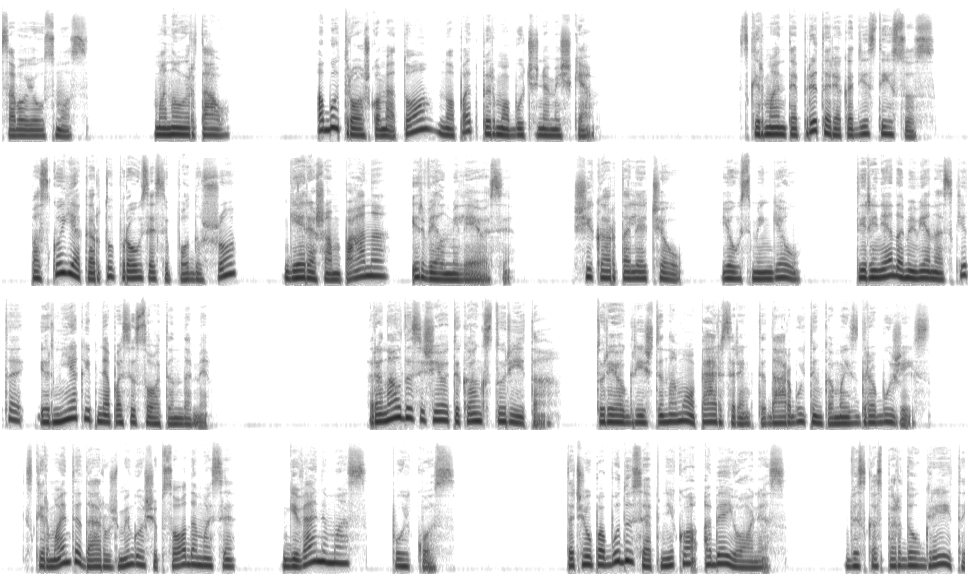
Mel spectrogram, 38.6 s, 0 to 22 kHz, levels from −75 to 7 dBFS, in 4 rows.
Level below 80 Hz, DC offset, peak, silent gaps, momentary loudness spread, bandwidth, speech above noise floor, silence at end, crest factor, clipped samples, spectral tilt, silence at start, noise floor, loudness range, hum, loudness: -54 dBFS; under 0.1%; 0 dBFS; none; 11 LU; 16.5 kHz; 57 dB; 0 s; 16 dB; under 0.1%; -6.5 dB/octave; 0 s; -73 dBFS; 3 LU; none; -17 LUFS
